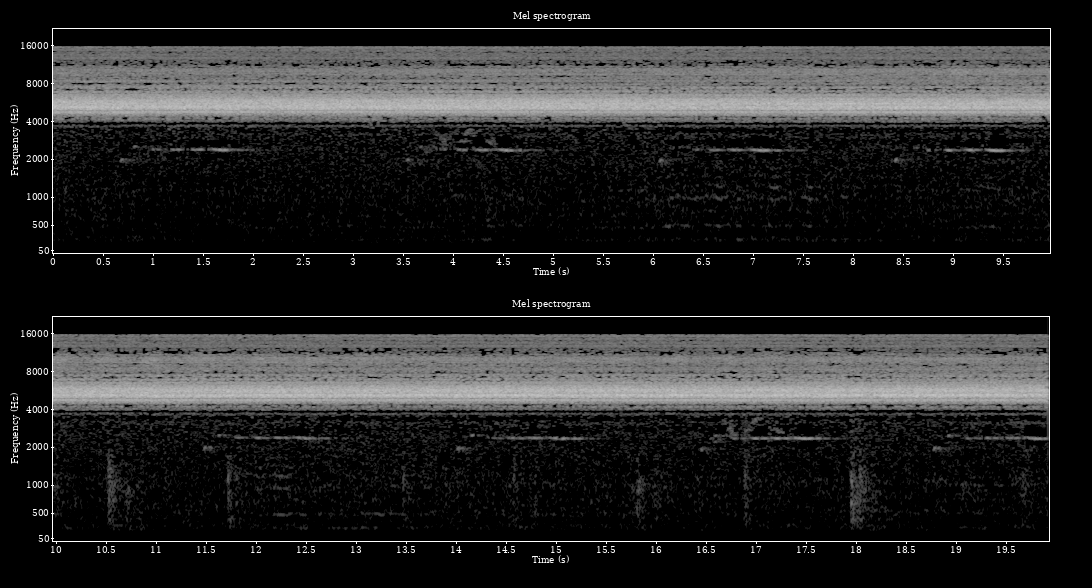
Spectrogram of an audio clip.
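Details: Bushveld in South Africa, recorded in real time: a Christmas beetle (Anoplognathus) gives a relentless, even, high shrill, while short faint whistled notes repeat every two seconds or so and scattered soft clicks sound in the background.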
